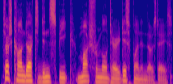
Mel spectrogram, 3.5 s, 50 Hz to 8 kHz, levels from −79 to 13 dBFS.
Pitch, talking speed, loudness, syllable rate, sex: 105 Hz, 190 wpm, -20 LUFS, 5.7 syllables/s, male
